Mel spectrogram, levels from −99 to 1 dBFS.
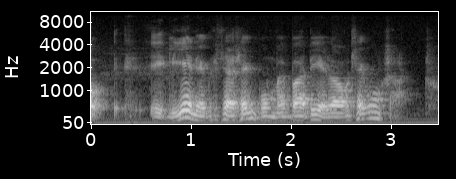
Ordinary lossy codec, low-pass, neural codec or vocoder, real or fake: none; 9.9 kHz; none; real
